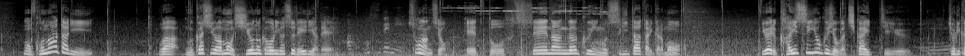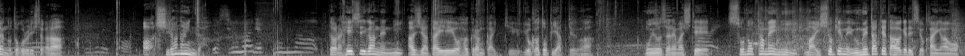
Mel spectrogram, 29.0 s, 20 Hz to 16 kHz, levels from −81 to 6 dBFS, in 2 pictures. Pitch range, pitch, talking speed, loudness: 120-200 Hz, 155 Hz, 295 characters per minute, -19 LUFS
